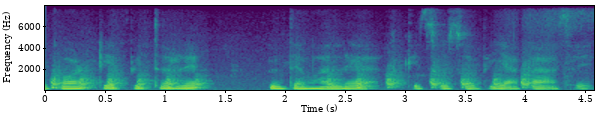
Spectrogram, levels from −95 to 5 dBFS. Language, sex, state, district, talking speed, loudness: Bengali, female, Assam, Hailakandi, 90 wpm, -16 LUFS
